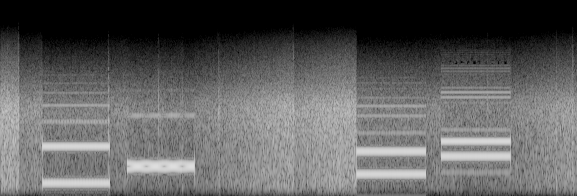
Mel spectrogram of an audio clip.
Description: Aircraft SELCAL, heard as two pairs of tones, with static crashes. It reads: BP-HJ FM-LQ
